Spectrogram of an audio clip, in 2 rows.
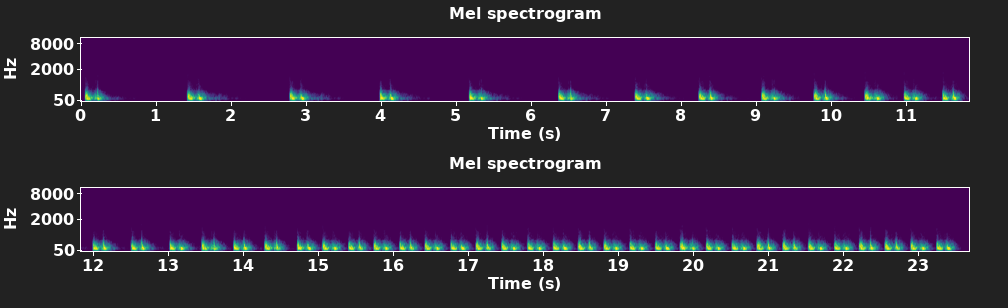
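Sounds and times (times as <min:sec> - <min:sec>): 
low heartbeat speeding up: 0:00.1 - 0:00.4, 0:01.4 - 0:01.7, 0:02.8 - 0:03.1, 0:04.0 - 0:04.3, 0:05.2 - 0:05.5, 0:06.4 - 0:06.7, 0:07.4 - 0:08.5, 0:09.1 - 0:23.6.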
